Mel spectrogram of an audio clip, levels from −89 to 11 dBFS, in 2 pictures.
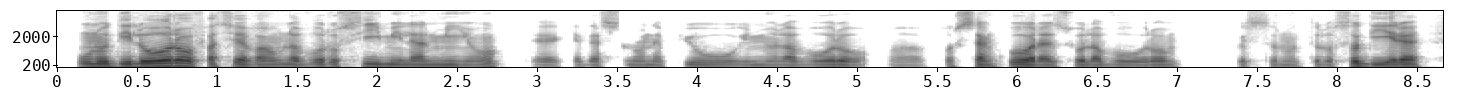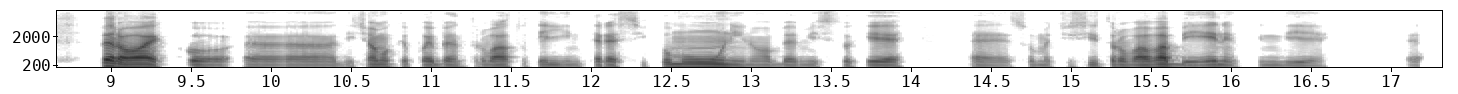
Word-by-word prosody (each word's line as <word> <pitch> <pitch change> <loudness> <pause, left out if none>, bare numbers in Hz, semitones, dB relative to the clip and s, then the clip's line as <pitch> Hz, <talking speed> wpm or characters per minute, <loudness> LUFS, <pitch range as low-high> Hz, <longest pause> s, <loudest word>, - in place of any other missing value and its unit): uno 130 0 +4
di 120 -1 0
loro 145 +2 +9
faceva 115 -2 -2
un 110 +1 -6
lavoro 115 +1 -4
simile 110 -1 -5
al 105 - -2
mio, 105 +4 -8
ehm, 95 -1 -15
che - - -19
adesso 100 +2 -14
non 105 0 -12
è 100 - -14
più 105 -1 -9
il 100 - -15
mio 100 +1 -13
lavoro, 100 0 -5
uhm, 95 -2 -22
forse 110 0 -5
è - - +4
ancora 105 0 +3
il 100 - -5
suo 105 - -5
lavoro, 100 -1 -7 0.3
questo - - -18
non 100 -1 -17
te 105 - -15
lo - - -11
so 135 - +2
dire. 120 0 +2 0.3
Però 115 -7 +10
ecco, 100 -3 -1
uhm, 100 -1 -11
diciamo 110 +3 -6
che 110 - -18
poi 105 - -6
abbiamo 105 -2 -10
trovato 100 -1 -5
degli 105 -1 -11
interessi 100 -1 -10
comuni, 120 -2 -1
no, 100 0 -16
abbiamo 100 -1 -13
visto 100 0 -17
che, 95 -1 -5 0.4
ehm, 95 -1 -14
insomma 95 +2 -21
ci 105 - -30
si 105 -1 -15
trovava 105 +2 +3
bene 100 -2 -7
quindi, 95 -2 -15
ehm 85 - -27
105 Hz, 185 wpm, -22 LUFS, 100-110 Hz, 0.4 s, Però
